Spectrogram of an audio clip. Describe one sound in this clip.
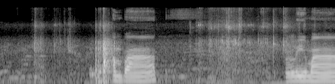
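Plastic toys clatter and rattle in a plastic basin.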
